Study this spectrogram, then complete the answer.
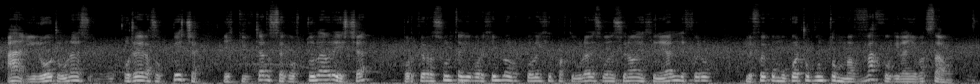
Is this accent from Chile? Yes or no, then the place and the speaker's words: yes; Bulnes, Ñuble, Chile; born there; O ya de Bulnes, porque yo nací en Bulnes, así que me hago cargo.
